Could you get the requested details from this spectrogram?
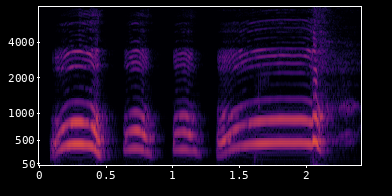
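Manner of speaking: put-on laughing voice. Finishing a put-on voice, drifting into a halfway Santa laugh. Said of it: "You went halfway Santa there at the".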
